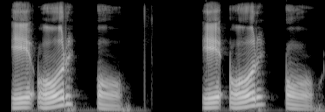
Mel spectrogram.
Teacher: अर्ध समृद्ध ए और ओ, ए और ओ, क्योंकि इनमें मुख कम खुलता है। प्रैक्टिकल में इस शब्द का अर्थ तो होता है कम खुलना, परंतु प्रैक्टिकल में जब इनको बोलेंगे तो ई ऊ से मुंह थोड़ा सा ज्यादा खुलता। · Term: अर्ध समृद्ध स्वर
